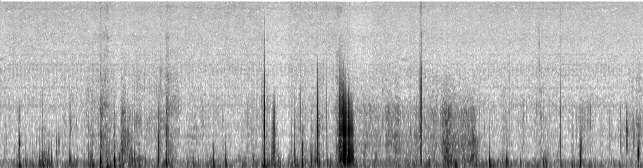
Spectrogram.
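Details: Frequent low gurgles and clicks from an adult belly, with one longer bubbling rumble: ordinary active bowel sounds (borborygmi), stomach rumbling.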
